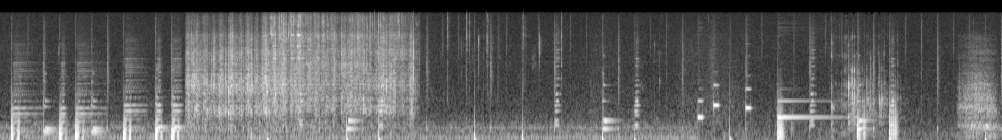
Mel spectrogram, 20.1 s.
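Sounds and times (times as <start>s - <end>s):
granola pouring from a bag: 3.7s - 8.4s, 16.8s - 18.0s.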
